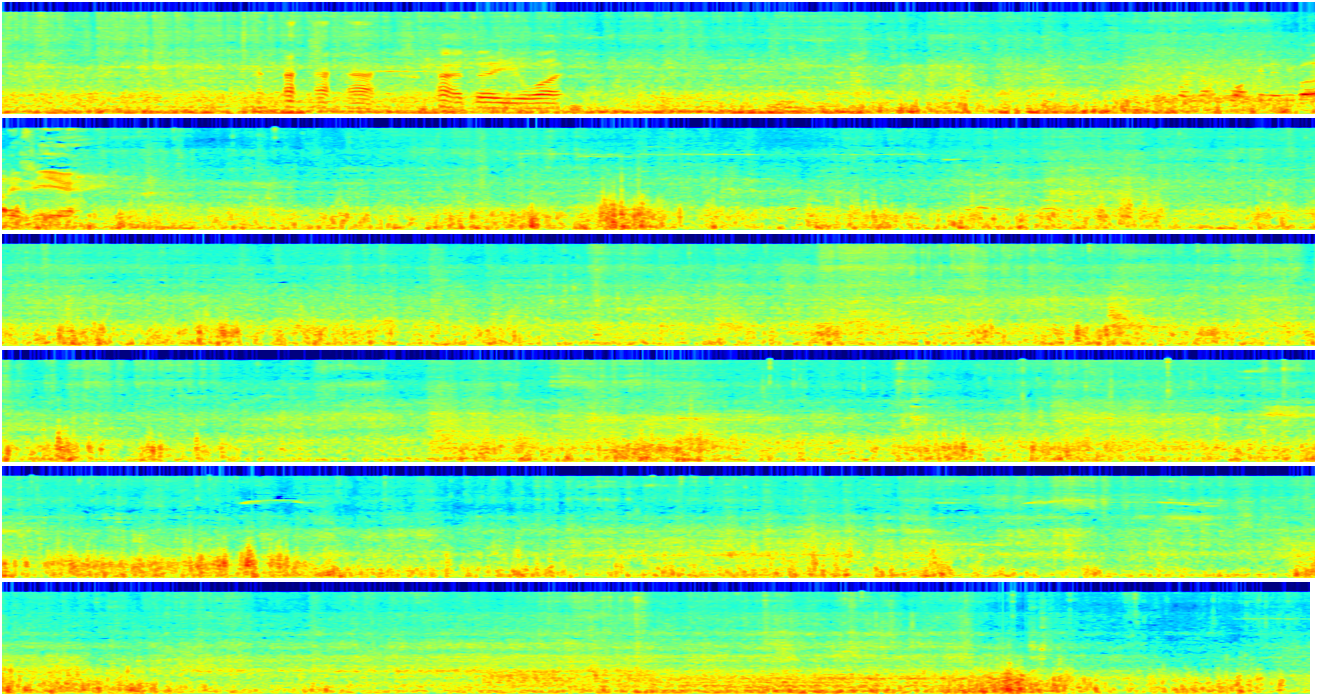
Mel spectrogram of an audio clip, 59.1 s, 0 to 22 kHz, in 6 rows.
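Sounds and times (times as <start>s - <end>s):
freight cars rolling on rails: 0.0s - 59.0s.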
